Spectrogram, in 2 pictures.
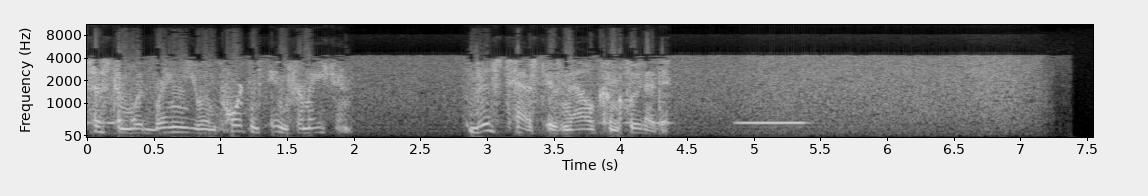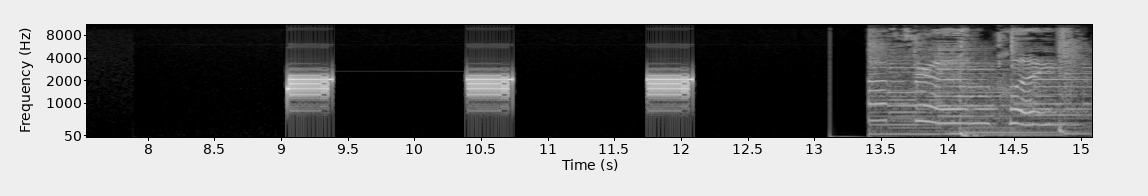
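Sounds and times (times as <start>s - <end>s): broadcast hiss: 0.0s - 7.4s.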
